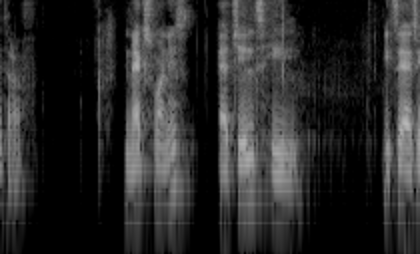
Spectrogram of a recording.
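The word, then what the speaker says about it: Achilles: Next one इज एचिल्स heal. इसे ऐसे ही pronounce करते हैं, इसका मतलब होता है वीक पॉइंट, किसी का कमजोर पक्ष।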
